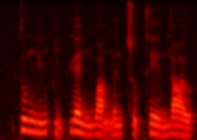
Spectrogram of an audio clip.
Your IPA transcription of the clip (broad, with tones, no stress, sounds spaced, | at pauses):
t̪ u˦ n̪ y˨˦ n pʰ ḭ˨˩ pʰ ɥ ɛ˥˨ n m w ɑ̰˨˩ ŋ ə˥˨ n t͡s ṵ˨˩ kʰ e˥˨ ɪ̯ m j ɑ˥˨ ʊ̯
